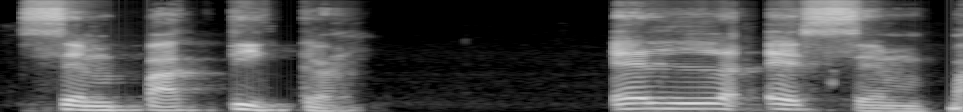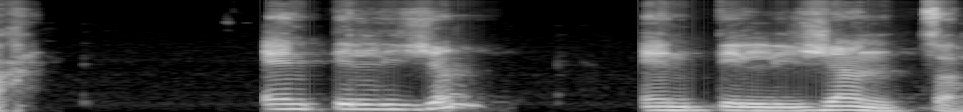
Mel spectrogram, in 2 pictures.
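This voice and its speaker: A man's voice: mid-range voice, a bit bright. A man from France reading vocabulary aloud for learners, carefully enunciating each word and then an example phrase. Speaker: language teacher.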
